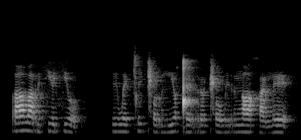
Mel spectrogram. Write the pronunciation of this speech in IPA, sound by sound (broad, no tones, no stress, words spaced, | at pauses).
ɾɑβɑr sʲɵ sʲo | iweǀiǁor nʲɔ ǃerɵǁo wirŋɑ χæme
